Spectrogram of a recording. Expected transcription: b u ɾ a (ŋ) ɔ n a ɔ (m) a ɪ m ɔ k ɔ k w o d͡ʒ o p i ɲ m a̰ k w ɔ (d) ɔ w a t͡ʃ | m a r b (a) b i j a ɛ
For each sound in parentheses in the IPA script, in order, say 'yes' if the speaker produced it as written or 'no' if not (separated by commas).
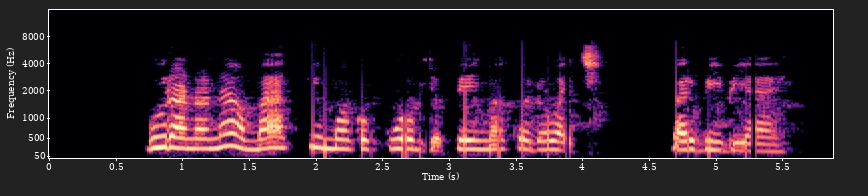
no, yes, yes, no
